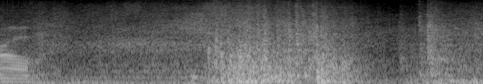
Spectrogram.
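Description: A metal bed frame being handled and shifted on a load of scrap, giving a short scraping rattle about a second in.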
